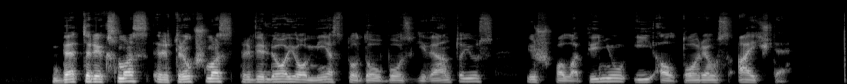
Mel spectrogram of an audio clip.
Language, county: Lithuanian, Tauragė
